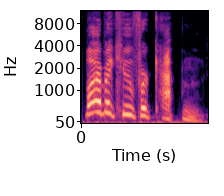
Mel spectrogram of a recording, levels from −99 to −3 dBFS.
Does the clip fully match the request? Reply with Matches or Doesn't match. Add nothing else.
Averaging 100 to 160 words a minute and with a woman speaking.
Doesn't match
